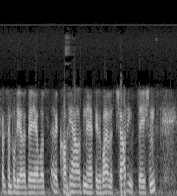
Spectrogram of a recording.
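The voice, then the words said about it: Talking very fast. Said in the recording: “Could I ask you to slow it down a little bit? ... It's hard to understand. ... You're talking really fast.”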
